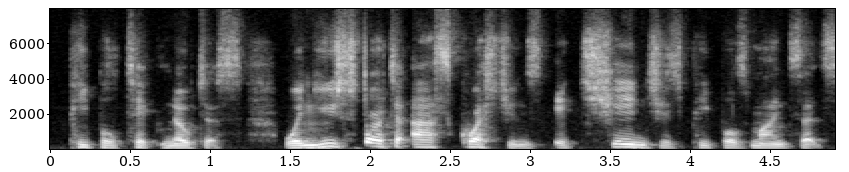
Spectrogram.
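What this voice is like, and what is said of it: Irish lilt accent. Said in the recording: “listening to my Irish lilt today ... with an Irish accent”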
